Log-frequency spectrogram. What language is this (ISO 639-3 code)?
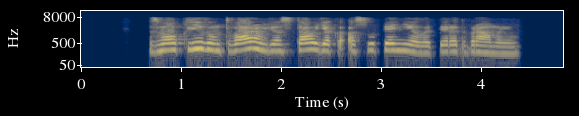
bel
